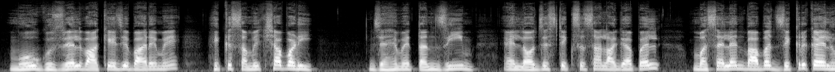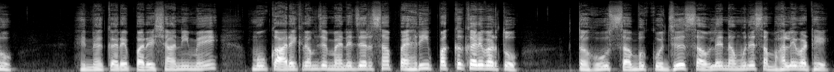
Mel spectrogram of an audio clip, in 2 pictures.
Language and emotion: Sindhi, fearful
